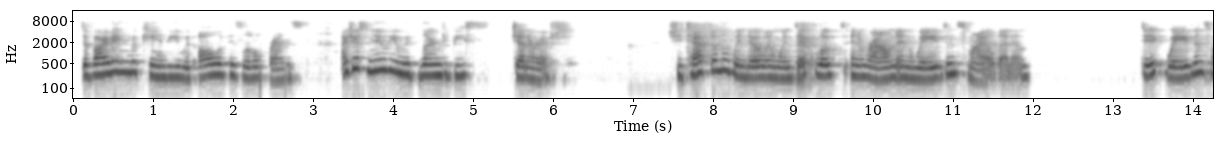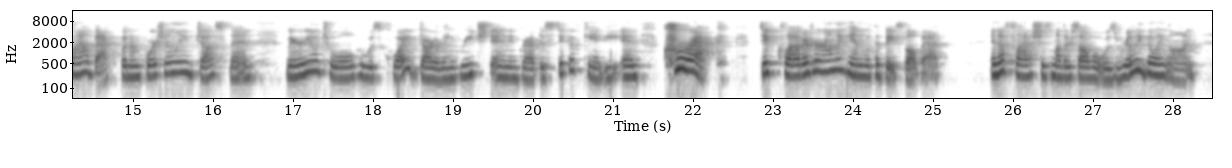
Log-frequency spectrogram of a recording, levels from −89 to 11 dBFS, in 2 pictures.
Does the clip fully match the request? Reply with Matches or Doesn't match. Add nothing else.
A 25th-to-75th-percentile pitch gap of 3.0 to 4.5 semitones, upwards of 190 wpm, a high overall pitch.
Doesn't match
